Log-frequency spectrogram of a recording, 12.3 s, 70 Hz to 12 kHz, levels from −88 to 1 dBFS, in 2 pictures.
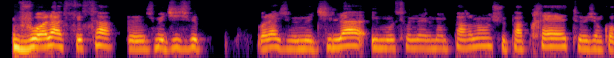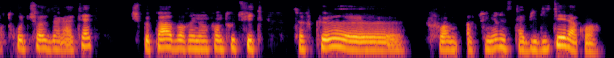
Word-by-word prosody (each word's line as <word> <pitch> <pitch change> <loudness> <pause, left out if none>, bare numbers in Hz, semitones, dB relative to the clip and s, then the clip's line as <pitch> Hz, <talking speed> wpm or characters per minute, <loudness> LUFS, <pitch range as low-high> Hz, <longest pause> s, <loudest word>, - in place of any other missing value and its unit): Voilà 195 +4 +8
c'est 185 -2 -1
ça, 205 +1 0
heu, 165 0 -1
je 165 +3 -12
me 185 - +1
dis 180 +2 -4
je 165 - -9
vais 190 - +3
p 180 - -19 0.5
voilà 185 +3 +1
je 170 -2 -7
me 165 0 -2
dis 165 +5 -7
là: 210 +3 +4
«Émotionnellement 175 -1 -5
parlant, 185 +4 -4
je - - -15
suis 170 - -6
pas 165 +1 -1
prête, 200 +2 -1
heu, 170 - -1
j'ai 165 - -5
encore 160 -1 -5
trop 175 - -2
chose 175 +1 -1
dans 165 0 -4
la - - -3
tête, 210 0 -1 0.3
je - - -12
peux - - 0
pas 185 0 +4
avoir 175 -2 +1
un 170 - +1
enfant 165 +1 -2
tout 165 +2 -4
de - - -20
suite». 170 -1 -2 0.3
Sauf 165 -2 -3
que, 185 - -1
heu, 150 - +3
il - - -27
faut 155 - +1
av 155 0 -1
obtenir 160 +4 -3
une 180 - -1
stabilité 160 +6 +2
là, 165 - +4
quoi. 125 - -4
175 Hz, 240 wpm, -22 LUFS, 165-190 Hz, 0.5 s, Voilà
